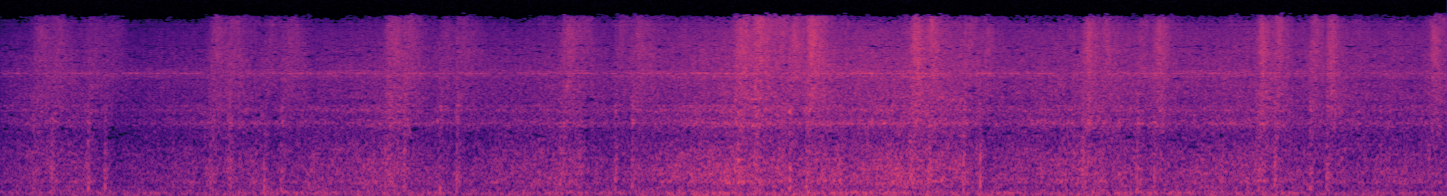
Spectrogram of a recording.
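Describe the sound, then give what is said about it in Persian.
A train moving along the rails: a steady rolling rumble with many rhythmic clickety-clack beats and light wheel squeal, fairly faint and even throughout. “صدای حرکت قطار یا همون ریل.”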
